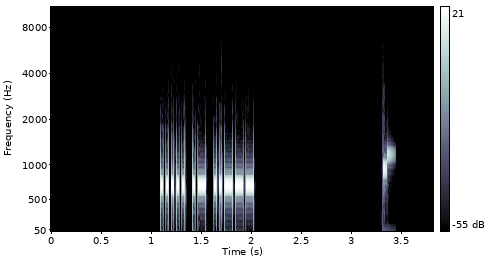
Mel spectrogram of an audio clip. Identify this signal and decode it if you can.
Morse code, heard as a keyed tone, about 44 wpm, 700 Hz. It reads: 5A2
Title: Common Cut Numbers - 3-Digit 45wpm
